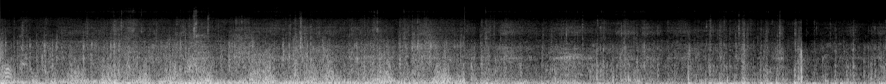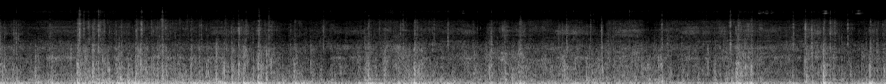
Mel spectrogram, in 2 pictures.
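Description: Mountain bike tyres rattle and crunch over a rough dirt trail.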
